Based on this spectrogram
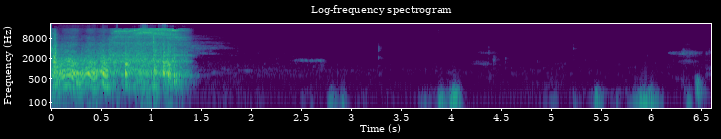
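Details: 1969 Lincoln Continental off the road about 50 years: about a second of cranking that never catches, then near silence with light clunks; won't fire, jumper wire about to be run, cause not confirmed.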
